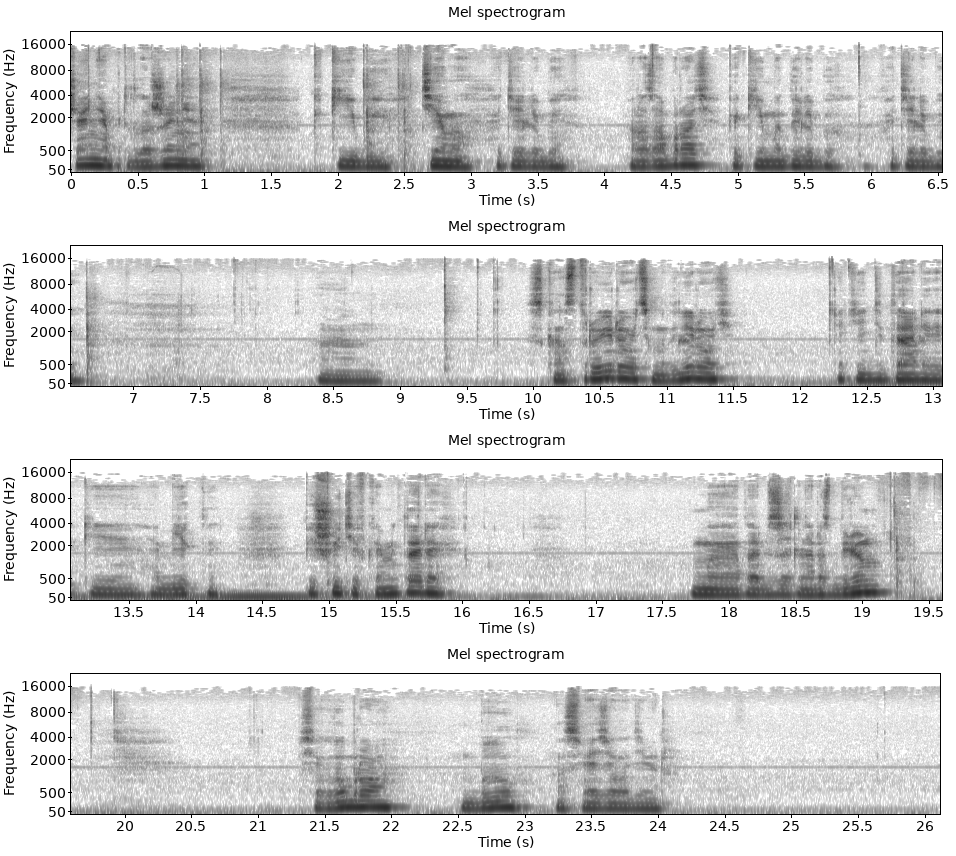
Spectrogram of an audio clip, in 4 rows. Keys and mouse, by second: 4.4-6.0 drag, 9.5-15.1 middle drag.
